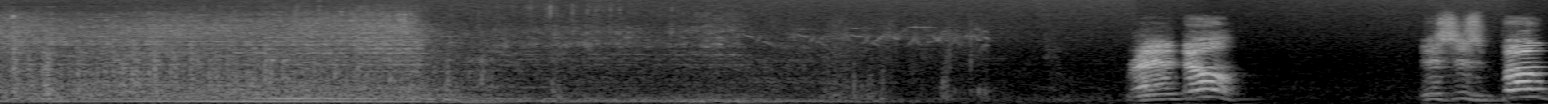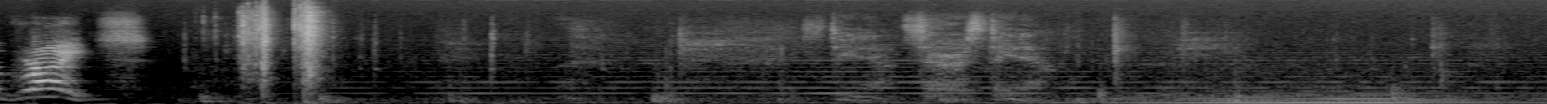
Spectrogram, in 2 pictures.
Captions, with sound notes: RANDALL, THIS IS BO GRITZ. [cocking gun] STAY DOWN, SARA, STAY DOWN.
